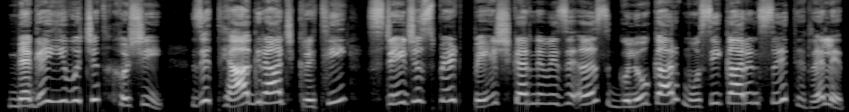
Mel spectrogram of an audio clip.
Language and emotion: Kashmiri, happy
